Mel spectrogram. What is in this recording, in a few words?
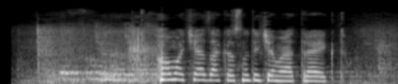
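"homo ca", Croatian dialect; homo ća hajdemo, ajmo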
